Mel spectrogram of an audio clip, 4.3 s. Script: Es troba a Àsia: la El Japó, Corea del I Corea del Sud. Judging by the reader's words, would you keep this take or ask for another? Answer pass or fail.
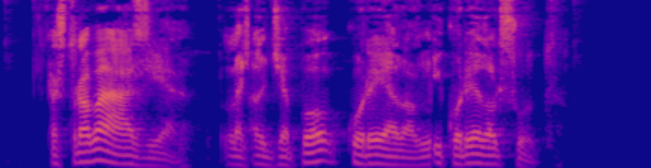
pass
